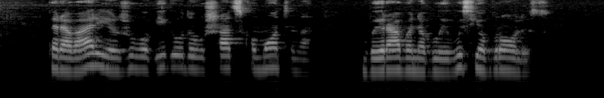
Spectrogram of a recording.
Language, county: Lithuanian, Kaunas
